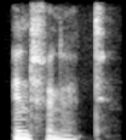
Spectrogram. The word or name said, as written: infinite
